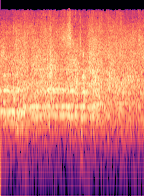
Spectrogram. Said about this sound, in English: Thanks for the applause, everybody.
